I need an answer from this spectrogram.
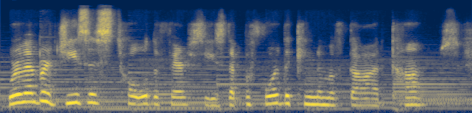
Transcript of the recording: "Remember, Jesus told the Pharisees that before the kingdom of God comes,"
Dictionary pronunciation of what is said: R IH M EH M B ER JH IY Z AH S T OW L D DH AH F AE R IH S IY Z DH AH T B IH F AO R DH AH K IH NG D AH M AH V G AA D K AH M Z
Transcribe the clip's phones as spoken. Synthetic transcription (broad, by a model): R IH M EH M B ER JH IY Z AH S T OW L D DH AH F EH R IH S IY Z DH AH T B IH F AO R DH AH K IH NG D AH M AH V G AA D K AH M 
